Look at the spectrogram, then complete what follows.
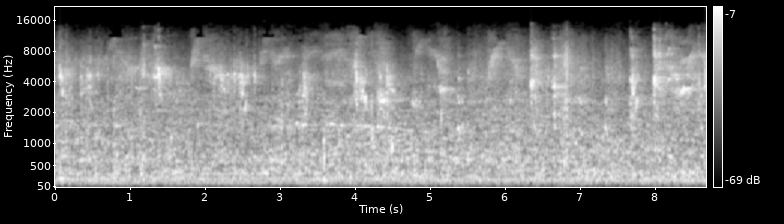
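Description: Many short, high-pitched animal squeaks and chirps, scattered irregularly and overlapping, over a steady background hiss.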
